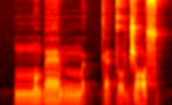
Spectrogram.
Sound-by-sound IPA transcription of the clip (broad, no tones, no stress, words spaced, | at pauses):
mːɔ̃ bɛːmːə̰kːɛ̰ t̪o̰ d͡ʒɔs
